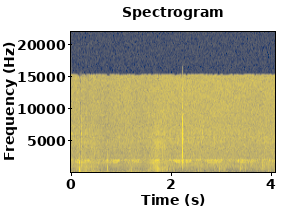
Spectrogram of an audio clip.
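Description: Quiet handling noise while a fish is played on a bent spinning rod: a sharp click just after the start, another tick a little past two seconds in, and a few fainter scattered ticks over a low hiss.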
